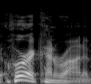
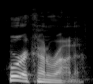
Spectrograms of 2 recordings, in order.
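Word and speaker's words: huracanrana: Yeah, no, Tawab, I said Huracan Rana because that's actually the way you're supposed to pronounce it. Huracan Rana. It's not H-O, it's H-U.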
